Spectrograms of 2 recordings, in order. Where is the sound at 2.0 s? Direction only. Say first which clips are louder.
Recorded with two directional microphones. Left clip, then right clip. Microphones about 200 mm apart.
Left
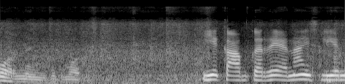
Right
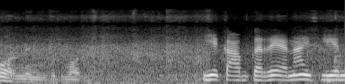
Left 1 dB; 10° left (ahead or behind).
